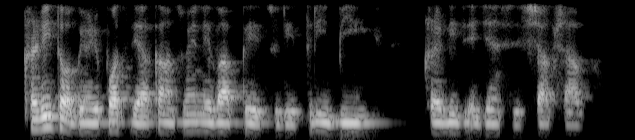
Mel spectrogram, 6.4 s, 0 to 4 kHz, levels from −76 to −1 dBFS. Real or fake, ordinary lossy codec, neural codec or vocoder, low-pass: fake; none; autoencoder, 48 kHz, 128 numbers a frame, DAC-VAE, trained on Japanese speech; 3.6 kHz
